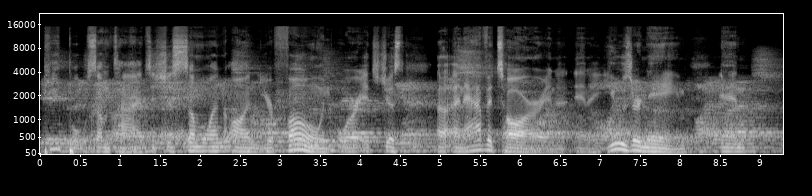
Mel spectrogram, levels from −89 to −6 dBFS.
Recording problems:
voice in the background; loud; throughout; 6 dB below the speech

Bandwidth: 15 kHz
